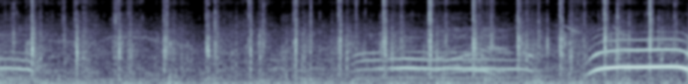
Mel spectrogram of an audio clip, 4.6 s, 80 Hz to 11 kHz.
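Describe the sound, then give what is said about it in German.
Spectators cheer and clap at the finish of a women's cycling race stage around the Bertholdsburg over 82.5 kilometres, welcoming riders from 17 teams at about 20:15, with sharp scattered claps under rising shouts and whoops that swell midway and surge to a loud, sustained cheer at the end. “Aber ganz toll, wie das Publikum hier mitgespielt hat.”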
